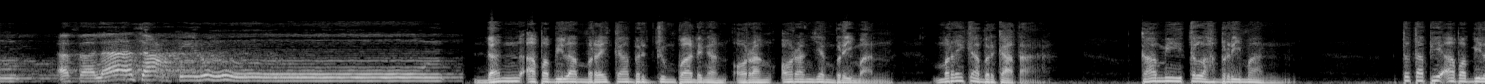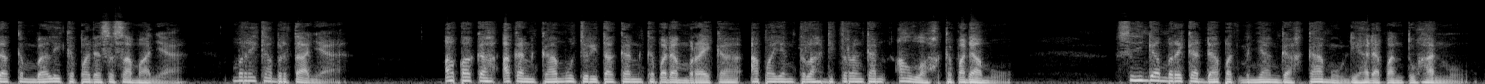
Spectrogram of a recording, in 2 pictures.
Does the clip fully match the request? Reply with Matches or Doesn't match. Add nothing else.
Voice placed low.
Matches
